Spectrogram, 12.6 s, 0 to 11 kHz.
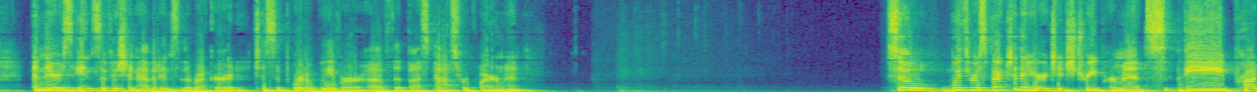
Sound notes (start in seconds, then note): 5.4 pause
